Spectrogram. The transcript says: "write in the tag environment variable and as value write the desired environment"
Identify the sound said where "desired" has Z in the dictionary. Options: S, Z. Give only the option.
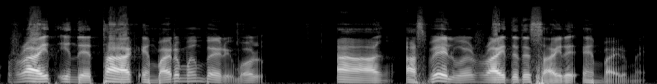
S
